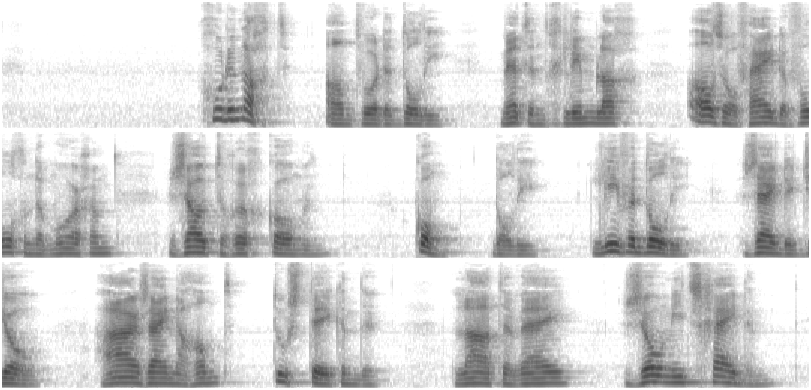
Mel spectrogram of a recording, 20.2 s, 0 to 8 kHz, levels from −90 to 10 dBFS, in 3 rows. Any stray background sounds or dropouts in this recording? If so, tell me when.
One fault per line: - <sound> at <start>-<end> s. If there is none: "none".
none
